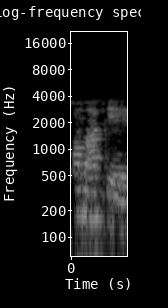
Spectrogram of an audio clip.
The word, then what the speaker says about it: Palmatier: Yeah, if you say it like the French, Palmatier, it's easier to spell.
